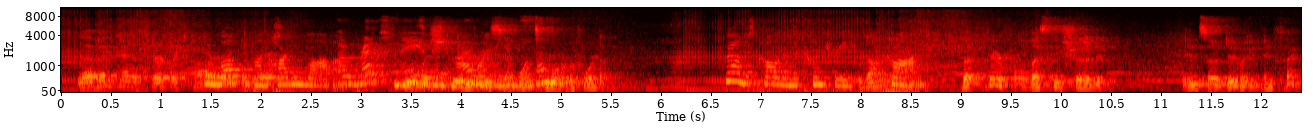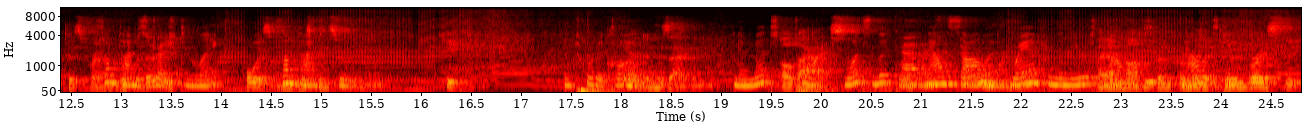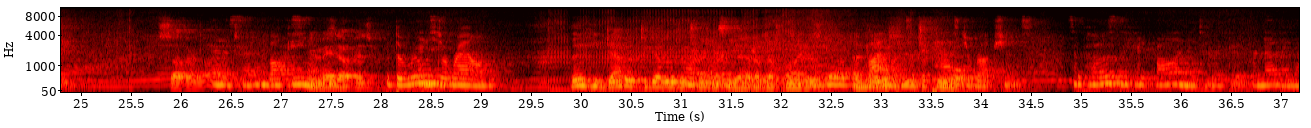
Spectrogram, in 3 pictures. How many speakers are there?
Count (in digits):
4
